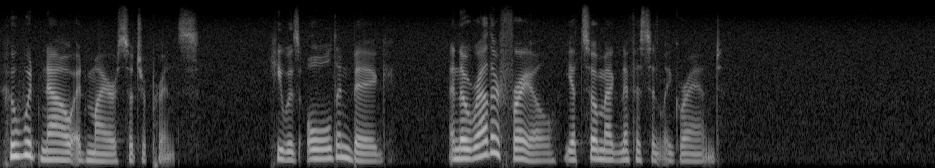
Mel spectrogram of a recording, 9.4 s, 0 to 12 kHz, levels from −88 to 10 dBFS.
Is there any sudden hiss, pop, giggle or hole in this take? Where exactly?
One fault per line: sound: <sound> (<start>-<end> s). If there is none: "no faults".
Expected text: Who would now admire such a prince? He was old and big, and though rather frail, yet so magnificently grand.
no faults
